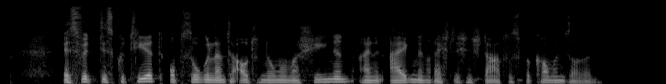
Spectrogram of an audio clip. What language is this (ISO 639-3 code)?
deu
